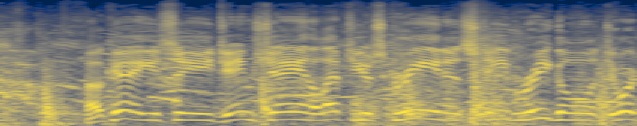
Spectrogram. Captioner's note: crowd chatter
